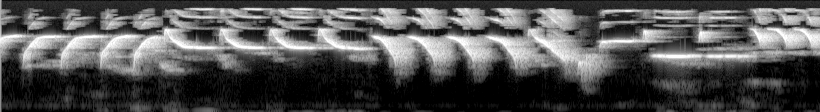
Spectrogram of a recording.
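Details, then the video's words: Canary in vigorous 'ngerek' song to make lazy canaries start singing: steady run of rapid descending chirps repeated many times, closing with a few thin, clipped high whistles. "Kenari Gacor Ngerek Cocok Buat Kenari Yang Malas Bunyi Jadi Ikut Bunyi Seketika || Voice of Canary"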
